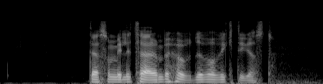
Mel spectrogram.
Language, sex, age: Swedish, male, 22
